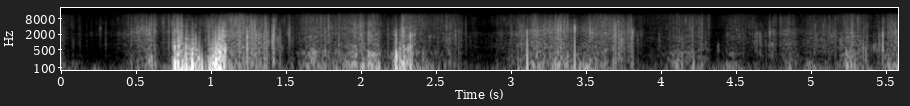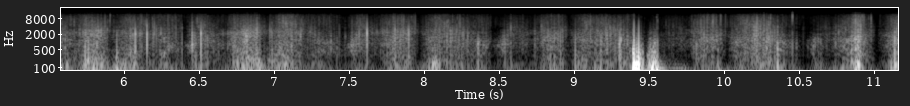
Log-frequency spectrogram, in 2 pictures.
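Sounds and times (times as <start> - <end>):
hands rubbing over the ears: 1.1 - 11.1.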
